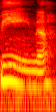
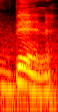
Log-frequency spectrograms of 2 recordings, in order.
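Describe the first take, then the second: First: The word has a long 'ee' vowel. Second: The word has a short 'i' vowel. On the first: The speaker calls it wrong. "It surely looks like we would call it, we would pronounce it bean" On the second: The speaker calls it right. "but it's bin, which sounds exactly like the spelling B I N"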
